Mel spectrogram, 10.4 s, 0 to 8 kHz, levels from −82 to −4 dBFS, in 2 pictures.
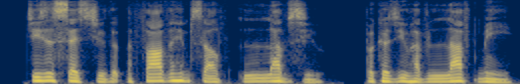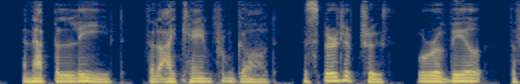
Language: English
